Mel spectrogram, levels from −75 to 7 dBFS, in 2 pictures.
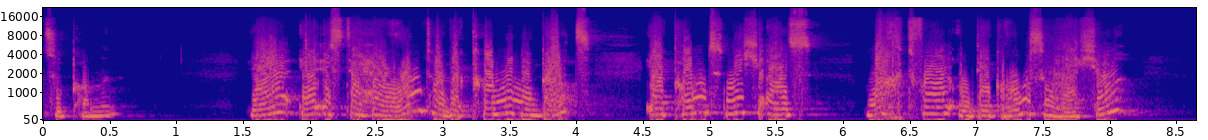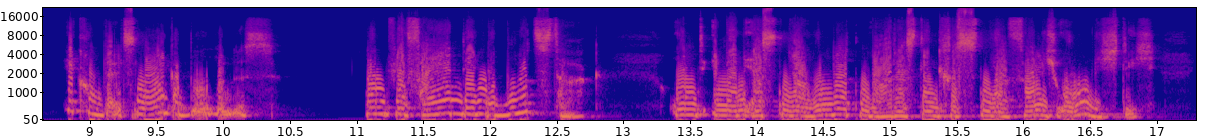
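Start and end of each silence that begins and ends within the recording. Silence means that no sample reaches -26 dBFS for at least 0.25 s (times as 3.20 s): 0.52–1.57 s
4.09–4.53 s
5.74–6.18 s
8.09–8.84 s
10.36–11.08 s
12.80–13.38 s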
